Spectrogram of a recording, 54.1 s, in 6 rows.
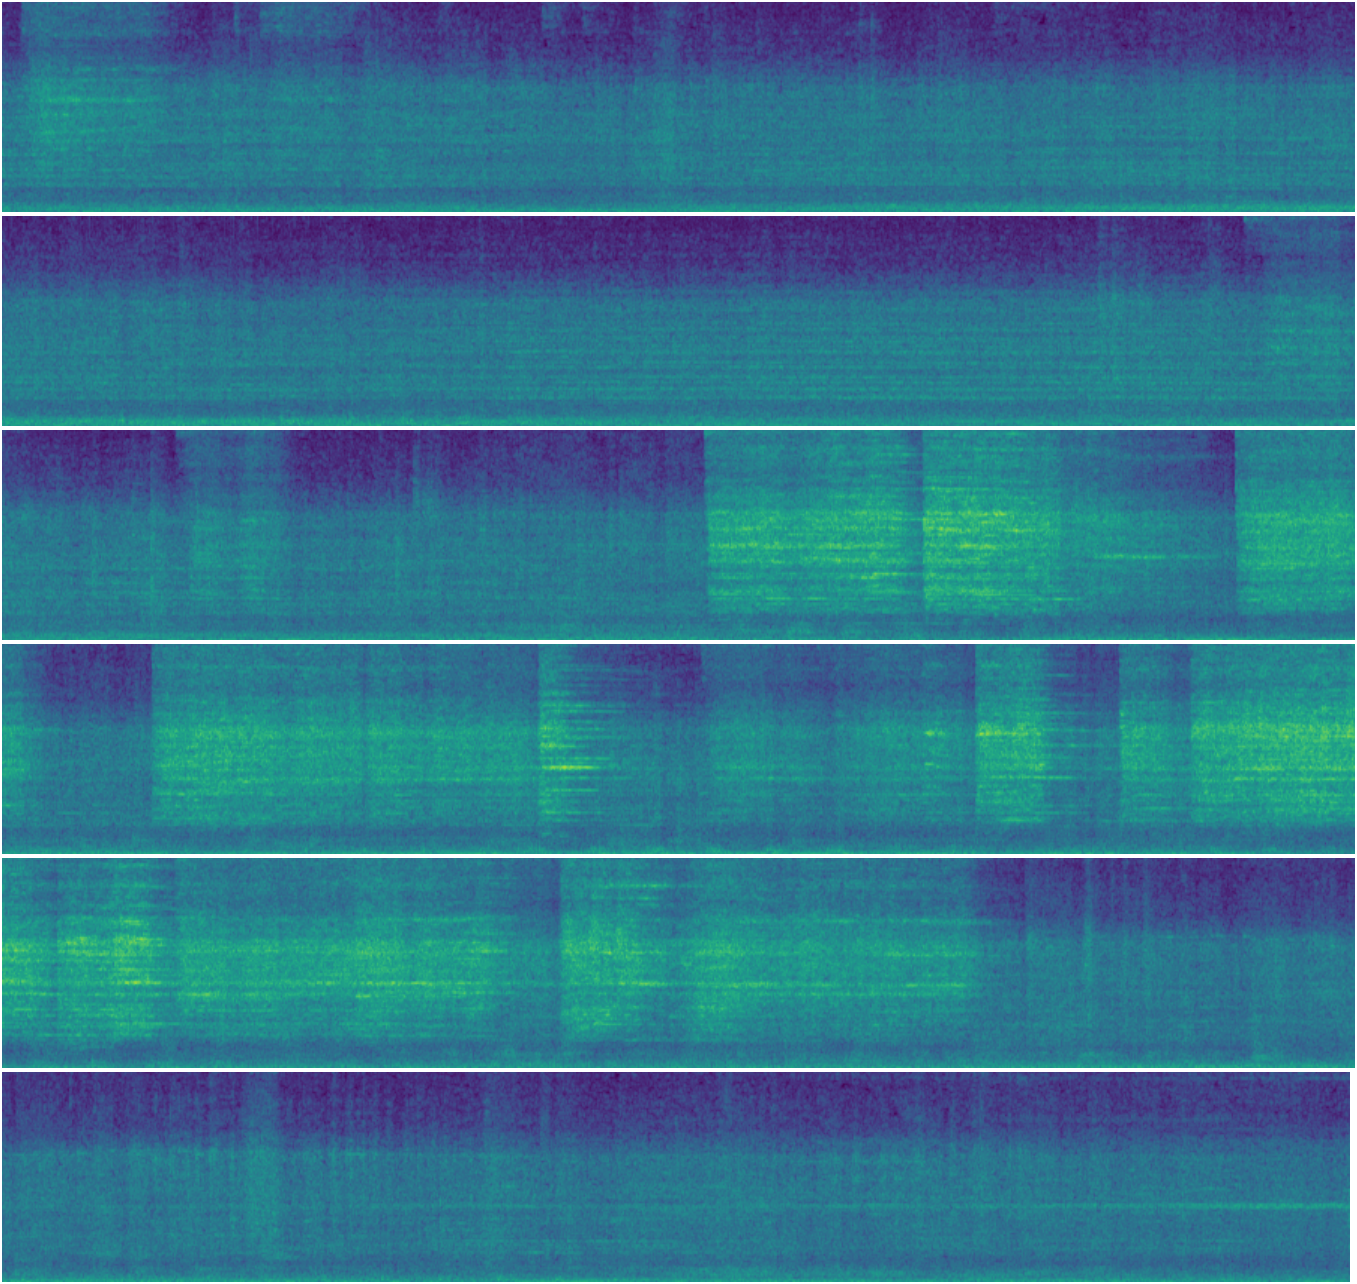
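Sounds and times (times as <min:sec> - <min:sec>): train wheels squealing: 0:00.0 - 0:02.5, 0:19.2 - 0:20.0, 0:22.7 - 0:27.4, 0:28.0 - 0:42.8, 0:50.0 - 0:54.0
freight train wheels rumbling: 0:00.0 - 0:54.0.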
